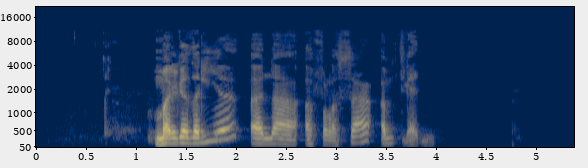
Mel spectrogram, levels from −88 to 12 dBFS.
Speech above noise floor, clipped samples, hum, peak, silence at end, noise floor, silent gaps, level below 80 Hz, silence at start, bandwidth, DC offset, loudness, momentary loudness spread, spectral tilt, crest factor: over 68 dB; under 0.1%; none; -2 dBFS; 1.6 s; under -90 dBFS; none; -78 dBFS; 1.2 s; 10.5 kHz; under 0.1%; -22 LUFS; 19 LU; -7 dB/octave; 24 dB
